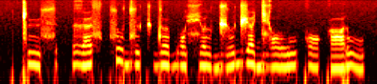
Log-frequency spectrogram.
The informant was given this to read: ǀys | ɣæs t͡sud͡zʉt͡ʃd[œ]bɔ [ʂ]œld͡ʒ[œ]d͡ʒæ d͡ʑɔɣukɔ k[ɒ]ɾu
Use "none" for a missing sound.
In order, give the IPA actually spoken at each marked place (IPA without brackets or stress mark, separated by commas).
œ, ɕ, ɵ, ɑ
